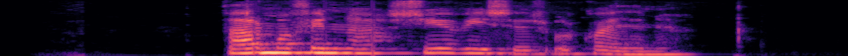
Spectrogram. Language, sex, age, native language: Icelandic, female, 20-29, Icelandic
